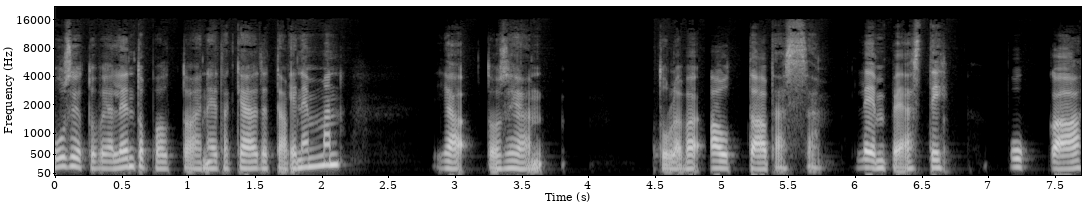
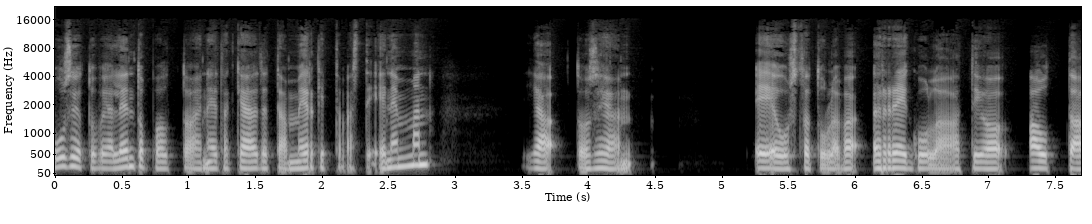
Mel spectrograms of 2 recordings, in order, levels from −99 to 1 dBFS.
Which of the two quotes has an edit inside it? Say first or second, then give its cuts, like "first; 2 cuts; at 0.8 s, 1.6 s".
first; 4 cuts; at 1.7 s, 4.5 s, 4.9 s, 5.3 s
